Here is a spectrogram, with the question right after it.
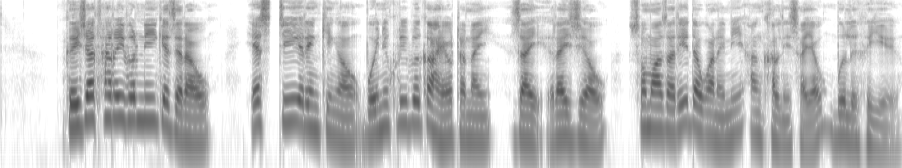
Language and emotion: Bodo, neutral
